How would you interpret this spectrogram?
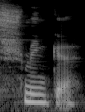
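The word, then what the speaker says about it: Schmincke: I've been pronouncing it wrong. It's Schminke.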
